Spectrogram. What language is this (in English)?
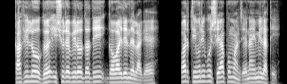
Mahasu Pahari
